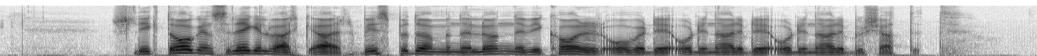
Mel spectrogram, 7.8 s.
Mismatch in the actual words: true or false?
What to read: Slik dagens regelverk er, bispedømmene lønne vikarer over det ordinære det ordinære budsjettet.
false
